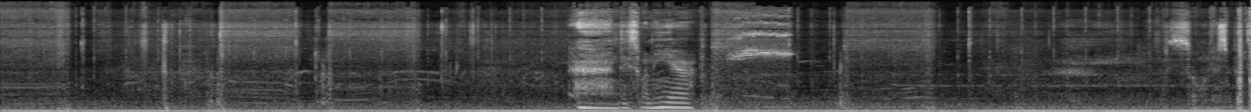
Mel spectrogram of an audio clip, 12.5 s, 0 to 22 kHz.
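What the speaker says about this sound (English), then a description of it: "And as I said, the windows are working." Electric power windows of a 2000 Volvo V40 2.0 automatic estate whir up and down inside the car over a steady low engine idle rumble, with someone talking briefly.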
